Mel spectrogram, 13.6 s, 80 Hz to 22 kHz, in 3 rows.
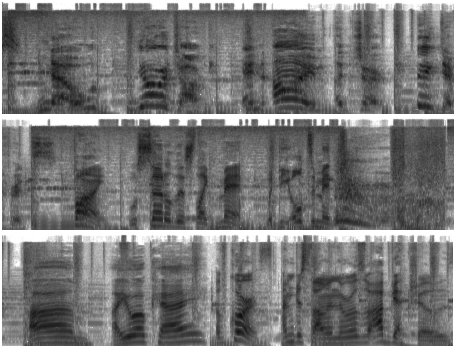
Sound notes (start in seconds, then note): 8.4 splash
